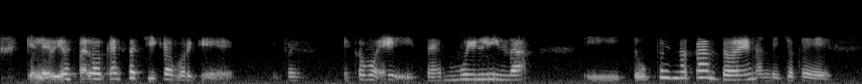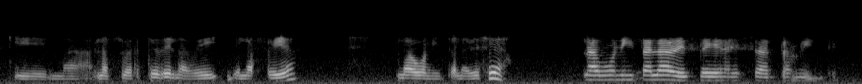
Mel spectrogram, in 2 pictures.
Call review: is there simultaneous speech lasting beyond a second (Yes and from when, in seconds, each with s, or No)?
No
